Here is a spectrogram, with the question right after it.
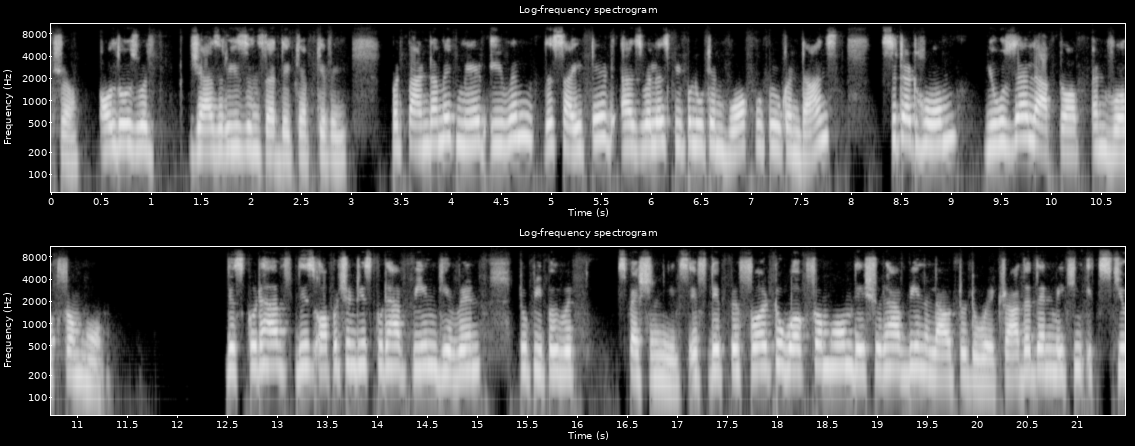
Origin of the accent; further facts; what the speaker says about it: Dubai, United Arab Emirates; But again, because I grew up in Dubai, I grew up in a very mixed culture.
